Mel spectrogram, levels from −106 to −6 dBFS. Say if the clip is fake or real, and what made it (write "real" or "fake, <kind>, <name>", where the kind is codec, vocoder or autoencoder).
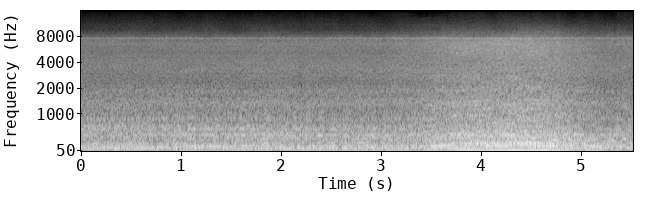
fake, autoencoder, DAC-VAE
